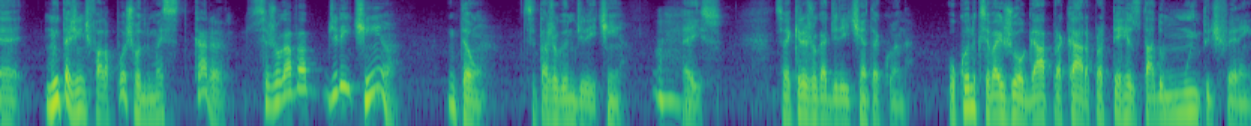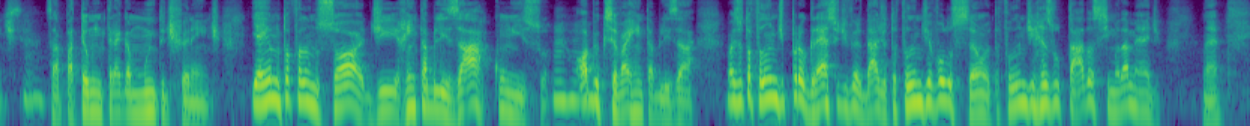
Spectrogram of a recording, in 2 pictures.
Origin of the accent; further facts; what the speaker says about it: Guarulhos, São Paulo, Brazil; na cidade de Guarulhos, que é onde de onde eu vim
